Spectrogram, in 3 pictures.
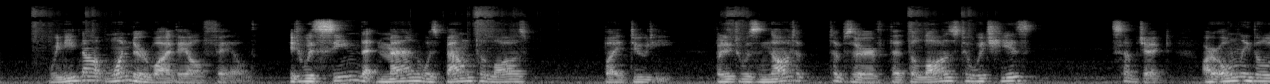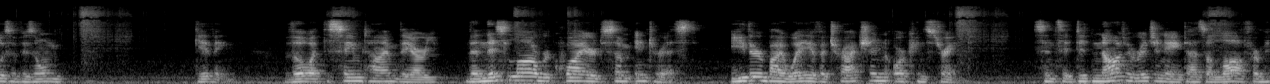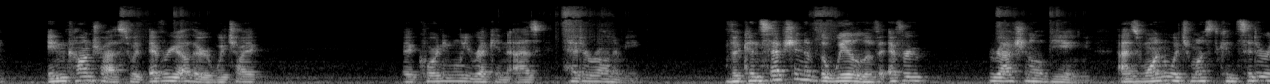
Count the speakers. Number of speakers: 1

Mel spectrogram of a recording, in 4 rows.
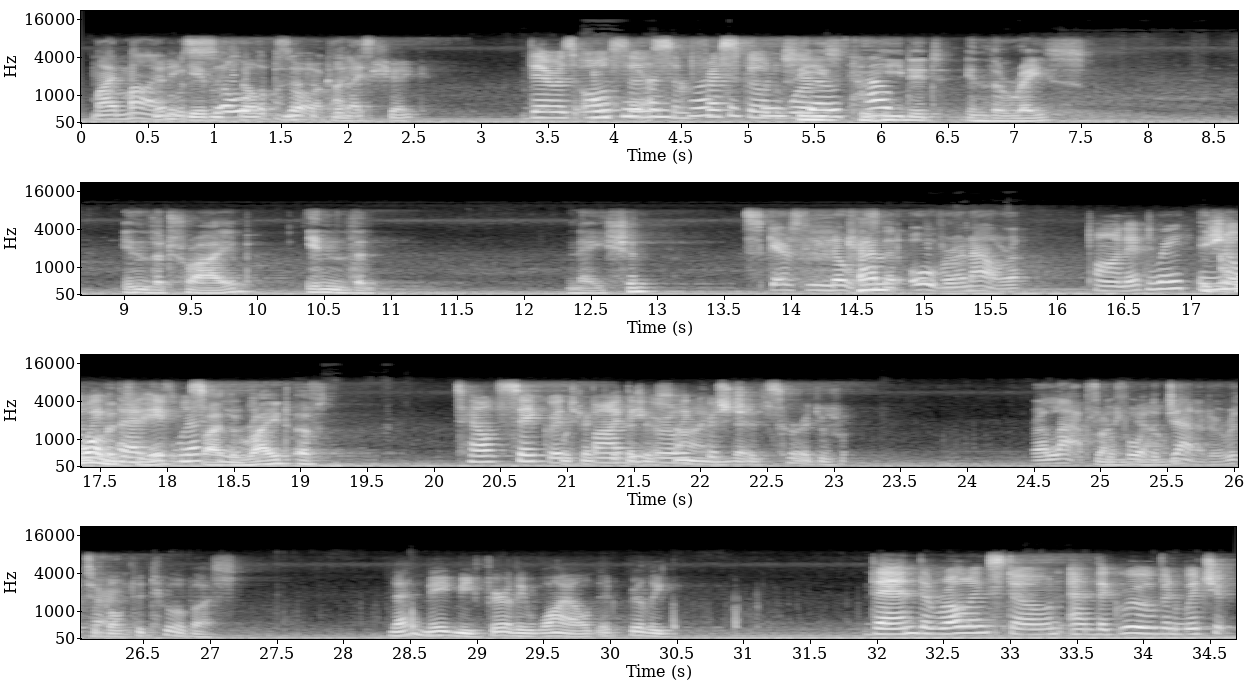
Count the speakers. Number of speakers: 5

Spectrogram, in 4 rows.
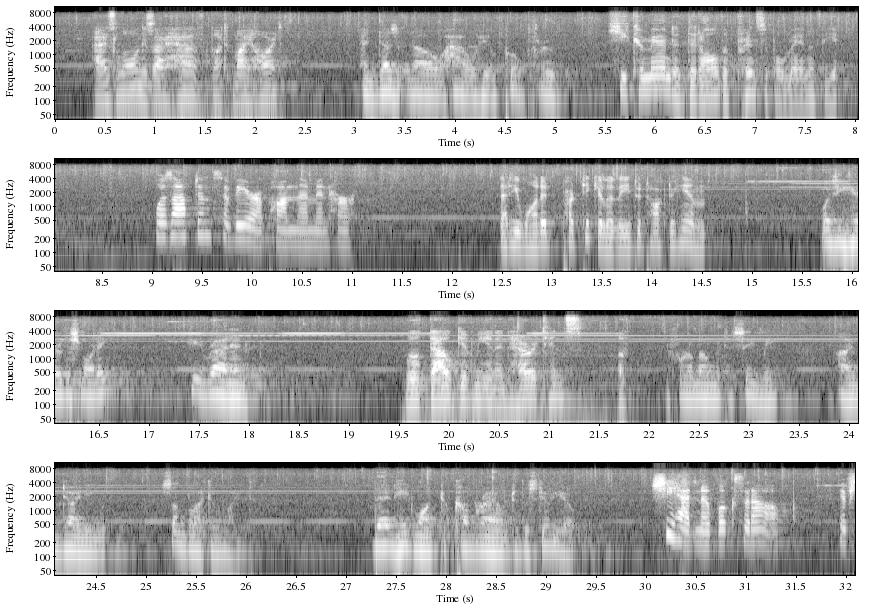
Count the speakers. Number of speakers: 5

